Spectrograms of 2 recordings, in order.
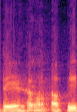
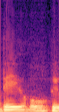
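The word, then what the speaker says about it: देहोऽपि: परंतु उच्चारण करते समय हम देह अपि नहीं करेंगे हम दे होप बोलेंगे केवल शब्द भेद करने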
